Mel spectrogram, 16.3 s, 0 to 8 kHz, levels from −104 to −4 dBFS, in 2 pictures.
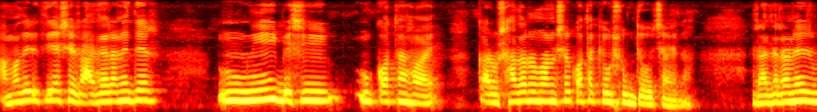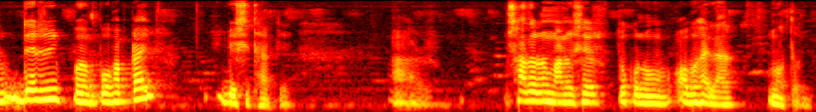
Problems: constant background noise, background conversations at intervals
